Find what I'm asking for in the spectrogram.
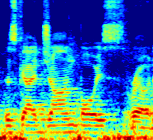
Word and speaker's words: Bois: John Boyce or John Blob? It's Bois.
